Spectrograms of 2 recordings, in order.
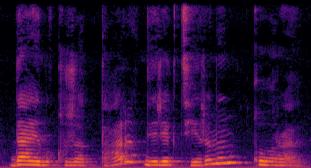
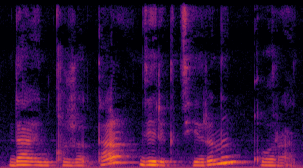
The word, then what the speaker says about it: Дайын құжаттар деректерінің қоры: Дайын құжаттар деректерінің қоры. Дайын құжаттар деректерінің қоры. Дайын құжаттар деректерінің қоры.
